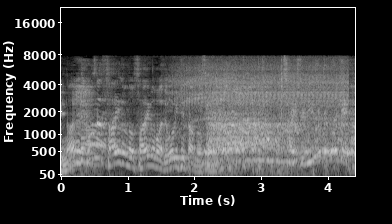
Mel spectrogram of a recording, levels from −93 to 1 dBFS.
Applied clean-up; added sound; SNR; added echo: none; Tools; 7 dB; reverberation time 0.4 s.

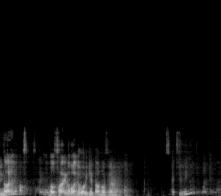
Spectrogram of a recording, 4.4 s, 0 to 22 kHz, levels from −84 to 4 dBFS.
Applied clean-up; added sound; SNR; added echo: neural mask model DeepFilterNet 3.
